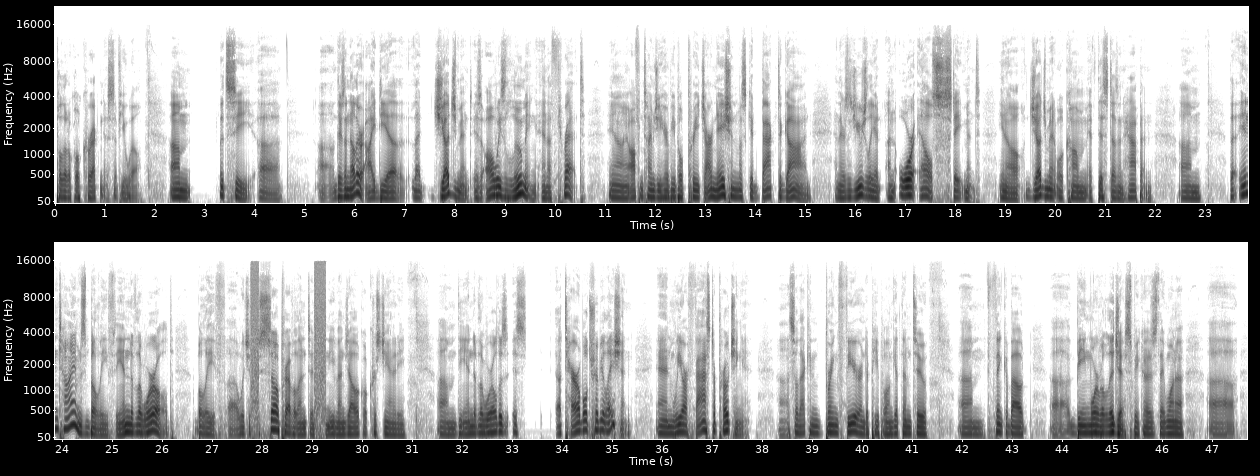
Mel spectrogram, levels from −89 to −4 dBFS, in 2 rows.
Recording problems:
audio cutting out; filled with static; at 28 s and at 29 s

